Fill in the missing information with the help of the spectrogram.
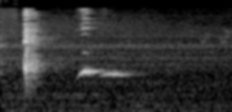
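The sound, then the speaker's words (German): A parrot being walked on a leash by an old woman gives a short whistling call: a sharp bright chirp followed by a clear, high sliding whistle that tails off, heard alone over faint background noise. “An der Leine ist kein Hund. Das ist ein Papagei.”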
